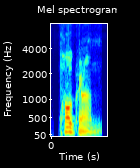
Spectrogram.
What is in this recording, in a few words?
"pogrom", American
